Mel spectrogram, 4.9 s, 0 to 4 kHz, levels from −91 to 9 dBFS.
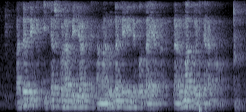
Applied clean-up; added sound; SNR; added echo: none; Hammer; 9 dB; reverberation time 0.9 s.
